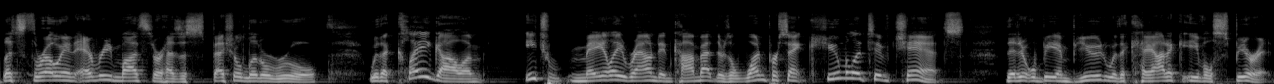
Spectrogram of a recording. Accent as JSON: {"language": "English", "region": "New Jersey", "country": "United States", "said": "I'm from New Jersey and not Jewish."}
